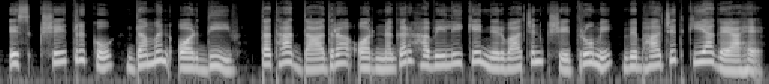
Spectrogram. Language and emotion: Hindi, neutral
